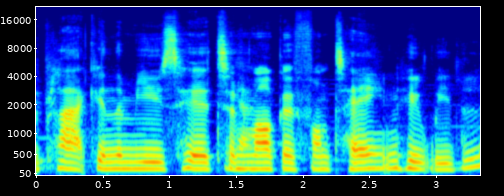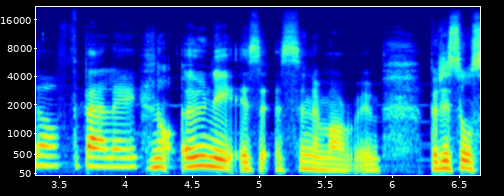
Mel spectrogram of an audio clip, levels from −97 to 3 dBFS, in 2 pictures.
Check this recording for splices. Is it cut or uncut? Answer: cut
